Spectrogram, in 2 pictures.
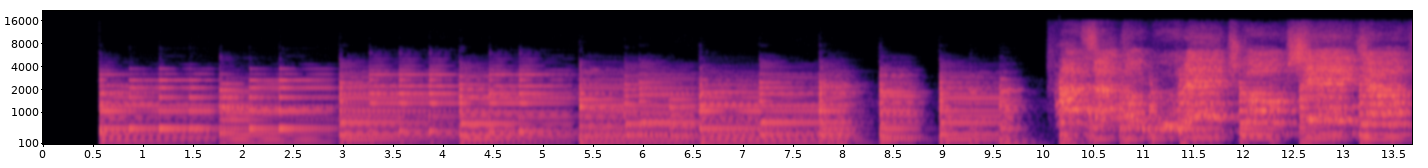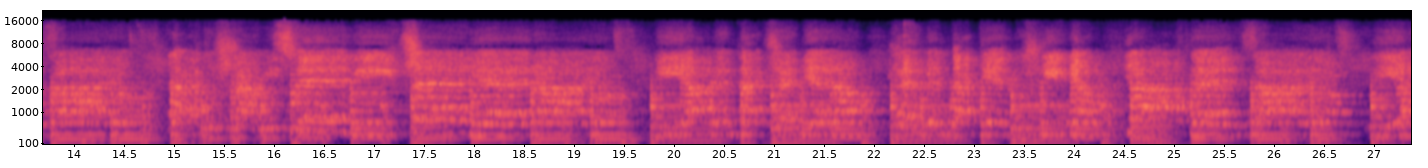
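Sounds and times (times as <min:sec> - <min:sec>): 
piano: 0:00.6 - 0:27.3
children singing: 0:10.1 - 0:27.3.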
